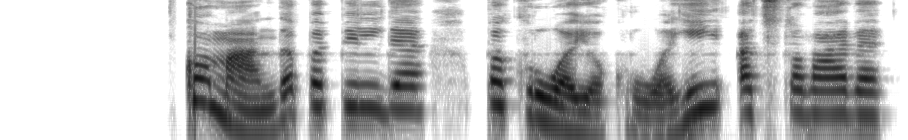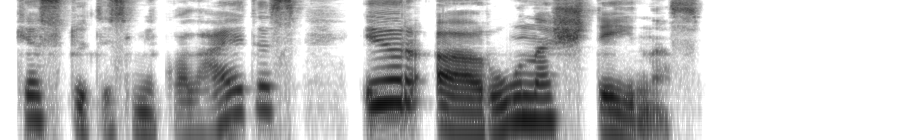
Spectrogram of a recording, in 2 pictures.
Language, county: Lithuanian, Kaunas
